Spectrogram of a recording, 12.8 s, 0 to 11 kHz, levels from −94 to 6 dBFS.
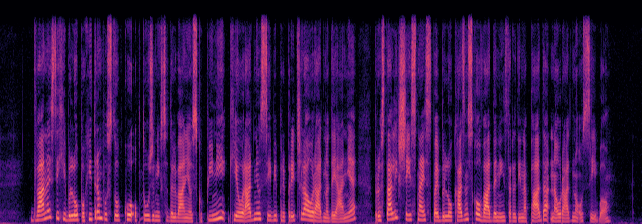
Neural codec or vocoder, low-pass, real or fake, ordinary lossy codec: none; 9.9 kHz; real; none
